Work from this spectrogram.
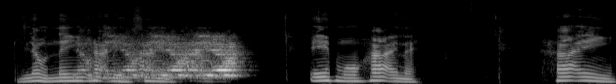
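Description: From 0.72 to 2.7 s a feedback howl grows: a microphone-to-loudspeaker loop gains level every pass, with a loop delay of roughly 400 ms, narrowing to a tone near 700 Hz that peaks about 9 dB over the speech. A spectrogram shows one bright horizontal line, and the waveform swells.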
